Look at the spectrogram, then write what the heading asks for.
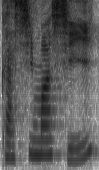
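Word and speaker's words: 姦しい: Candy de ulusai c'est un Candy qui se qui se prononce kassimassi c'est un autre adjectif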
